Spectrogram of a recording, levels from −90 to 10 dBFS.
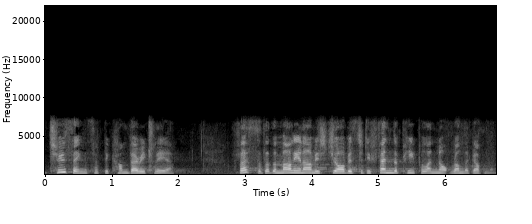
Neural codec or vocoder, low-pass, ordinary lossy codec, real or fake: none; 7.2 kHz; Opus, 32 kbps; real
